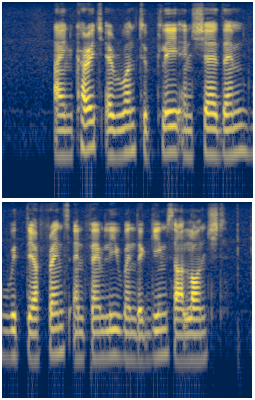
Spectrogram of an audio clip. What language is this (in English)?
English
